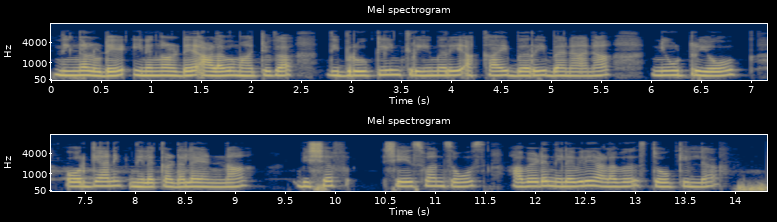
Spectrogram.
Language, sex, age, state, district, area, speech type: Malayalam, female, 18-30, Kerala, Kollam, rural, read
